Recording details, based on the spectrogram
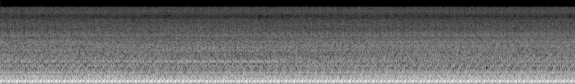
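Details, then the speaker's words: DC-control diesel genset with an actuator replacing the solenoid, idling at start-up while the speed controller awaits the MPU signal; low, even thrum at slow steady idle, no misfire or knock; normal slow idle. "Ya, teman-teman, jadi lihat ya, dengar ya tadi ya, hidupnya itu agak lambat dulu ya. Jadi seperti idle dulu karena dia speed control di sini ini butuh sinyal dari MPU ya,"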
